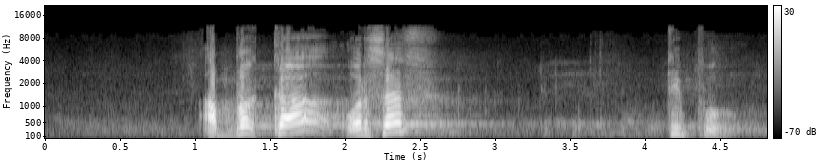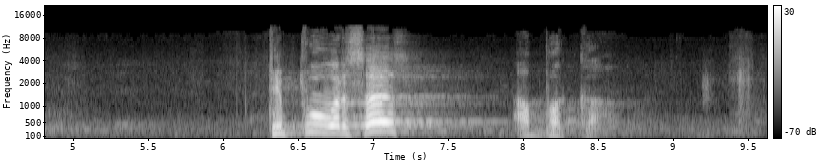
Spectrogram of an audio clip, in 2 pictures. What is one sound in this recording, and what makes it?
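An elderly man speaks into a microphone in bursts, with pauses.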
